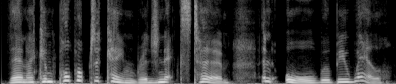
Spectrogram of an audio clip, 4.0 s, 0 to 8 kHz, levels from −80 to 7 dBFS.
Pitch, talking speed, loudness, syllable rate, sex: 215 Hz, 210 wpm, -17 LUFS, 4.7 syllables/s, female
